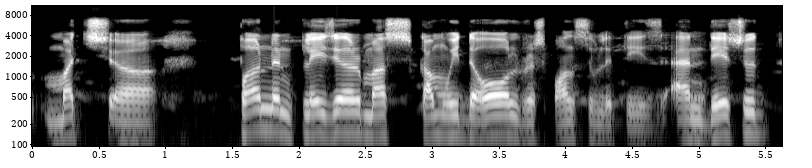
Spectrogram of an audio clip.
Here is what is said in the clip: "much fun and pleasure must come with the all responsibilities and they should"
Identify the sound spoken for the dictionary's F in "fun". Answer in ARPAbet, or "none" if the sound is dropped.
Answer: P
